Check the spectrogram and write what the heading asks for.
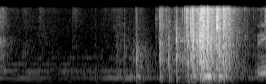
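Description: A deck of tarot cards rustling as it is shuffled, one brief rustle of about half a second past the middle.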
